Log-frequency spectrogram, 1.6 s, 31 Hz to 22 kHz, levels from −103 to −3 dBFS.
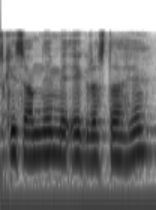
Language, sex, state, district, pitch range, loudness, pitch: Hindi, male, Arunachal Pradesh, Lower Dibang Valley, 165-185 Hz, -17 LUFS, 170 Hz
